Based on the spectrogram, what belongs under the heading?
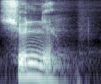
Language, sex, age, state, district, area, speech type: Hindi, male, 30-45, Madhya Pradesh, Ujjain, urban, read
